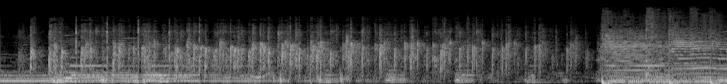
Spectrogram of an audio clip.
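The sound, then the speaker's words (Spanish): Steady audience applause at an archived rock performance recording from rock.com.ar, mixed with music and sustained tones, loud and continuous throughout, with a sudden brighter burst of crowd noise near the end. “¡Aplausos!”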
